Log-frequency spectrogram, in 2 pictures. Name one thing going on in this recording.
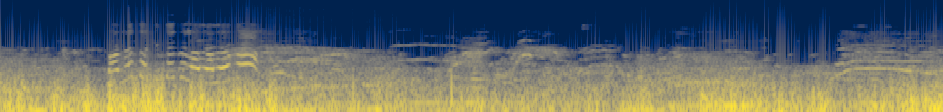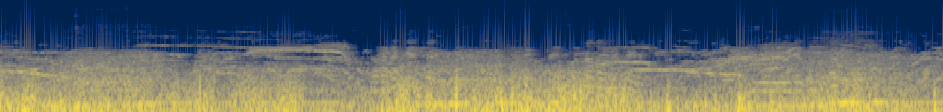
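Riders scream as a swinging ride swoops up and down.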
